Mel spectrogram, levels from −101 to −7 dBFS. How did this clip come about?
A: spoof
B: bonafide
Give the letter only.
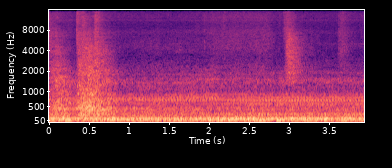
A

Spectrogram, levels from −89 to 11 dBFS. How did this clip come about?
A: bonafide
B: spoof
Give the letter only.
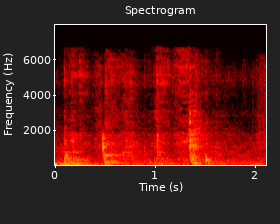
B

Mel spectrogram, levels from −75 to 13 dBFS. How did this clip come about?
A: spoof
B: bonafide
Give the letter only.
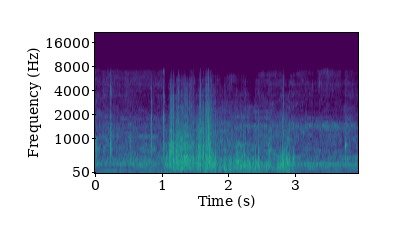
A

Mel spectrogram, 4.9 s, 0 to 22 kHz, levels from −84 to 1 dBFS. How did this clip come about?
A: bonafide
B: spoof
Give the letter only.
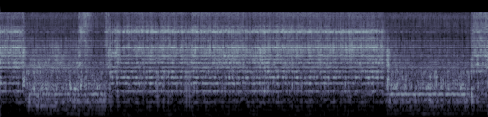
B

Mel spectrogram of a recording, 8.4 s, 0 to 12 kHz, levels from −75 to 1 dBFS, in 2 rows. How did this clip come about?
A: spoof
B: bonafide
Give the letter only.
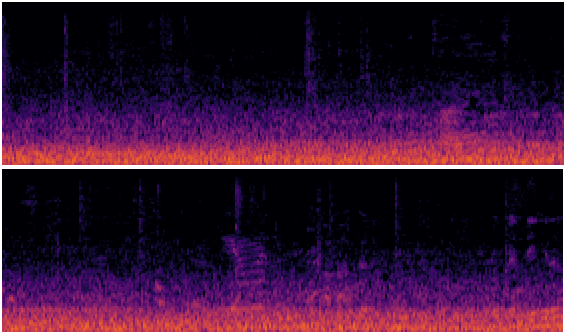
A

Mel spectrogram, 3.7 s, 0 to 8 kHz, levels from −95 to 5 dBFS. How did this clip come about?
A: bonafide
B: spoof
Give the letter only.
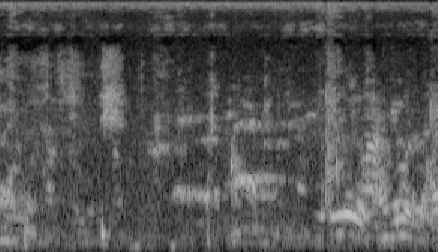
B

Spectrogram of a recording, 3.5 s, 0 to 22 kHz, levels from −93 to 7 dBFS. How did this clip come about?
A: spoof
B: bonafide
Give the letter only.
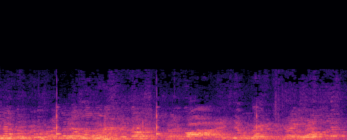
B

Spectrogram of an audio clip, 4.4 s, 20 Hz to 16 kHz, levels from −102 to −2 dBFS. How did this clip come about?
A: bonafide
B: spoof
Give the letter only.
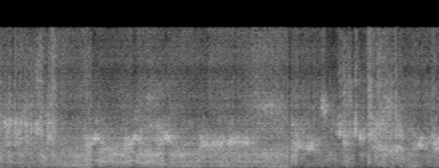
B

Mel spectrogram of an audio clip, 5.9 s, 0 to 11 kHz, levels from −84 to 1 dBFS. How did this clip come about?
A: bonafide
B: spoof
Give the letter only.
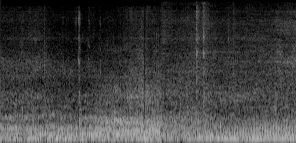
B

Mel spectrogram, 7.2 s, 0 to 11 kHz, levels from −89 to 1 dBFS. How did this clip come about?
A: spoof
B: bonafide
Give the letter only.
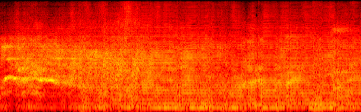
A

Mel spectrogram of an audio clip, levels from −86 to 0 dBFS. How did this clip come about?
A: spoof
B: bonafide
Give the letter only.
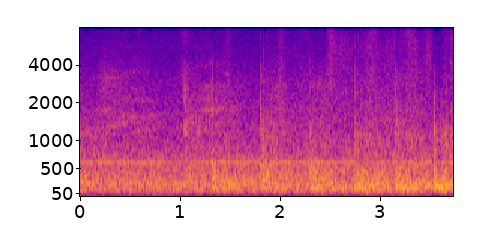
B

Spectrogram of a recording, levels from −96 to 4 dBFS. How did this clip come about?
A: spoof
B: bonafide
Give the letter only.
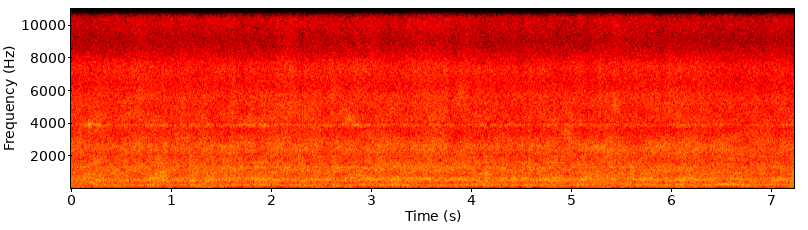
A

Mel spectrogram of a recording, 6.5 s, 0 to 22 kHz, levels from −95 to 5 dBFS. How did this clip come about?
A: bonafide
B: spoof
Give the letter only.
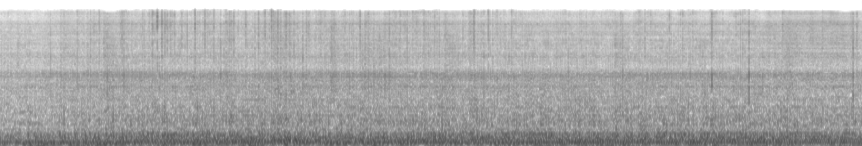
B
